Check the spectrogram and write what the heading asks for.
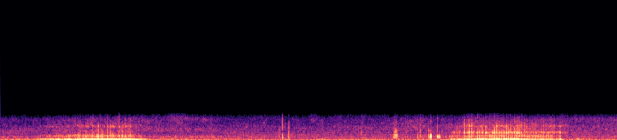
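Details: Fart-like snoring: two low, rattling, flapping snores on inhalation with quiet pauses between.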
